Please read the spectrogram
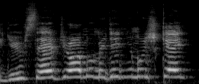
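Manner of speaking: high, loud sing-song pet voice. Real, not acted. Owner thanking her tiny dog, cooing high baby talk. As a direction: coo praise at the little dog.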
